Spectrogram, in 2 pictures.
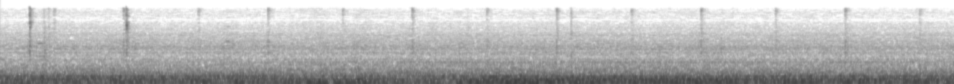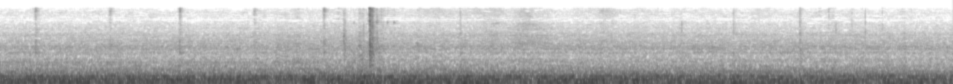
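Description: Truck engine and road noise heard from inside the cab while driving, a steady low rumble that swells briefly about two and a half seconds in. A single sharp click comes about two-thirds of the way through.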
